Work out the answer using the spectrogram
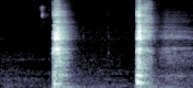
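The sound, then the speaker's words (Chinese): Two short coughs from a feverish patient kept in isolation at Xuanwu Hospital with a shadow on the lungs. The coughs are brief and separated by a short pause, with the second one trailing off faintly. “我咳了两声，努力维持着平稳。”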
